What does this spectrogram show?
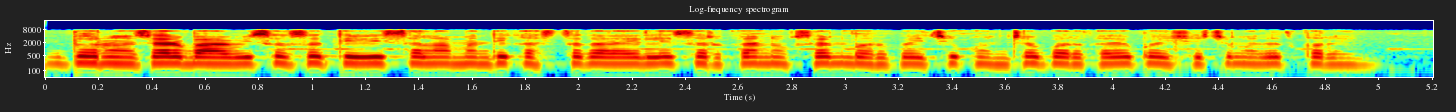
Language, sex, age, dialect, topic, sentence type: Marathi, female, 25-30, Varhadi, agriculture, question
